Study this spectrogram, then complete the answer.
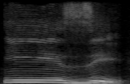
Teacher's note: the S is like a voiced Z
